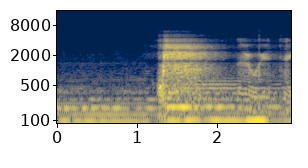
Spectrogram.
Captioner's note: whip cracks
